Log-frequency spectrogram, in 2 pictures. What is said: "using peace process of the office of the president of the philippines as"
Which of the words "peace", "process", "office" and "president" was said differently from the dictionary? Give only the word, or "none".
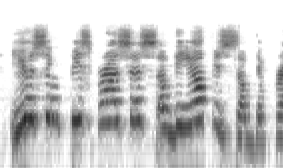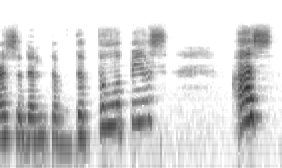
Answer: president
